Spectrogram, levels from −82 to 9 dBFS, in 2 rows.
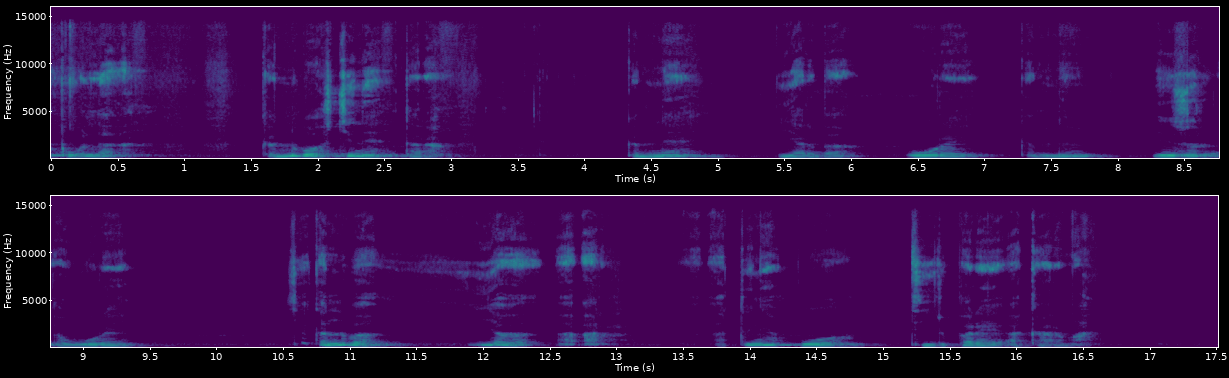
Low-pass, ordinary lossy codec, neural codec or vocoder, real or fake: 14.4 kHz; MP3, 96 kbps; vocoder, 48 kHz, 128 mel bands, Vocos; fake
